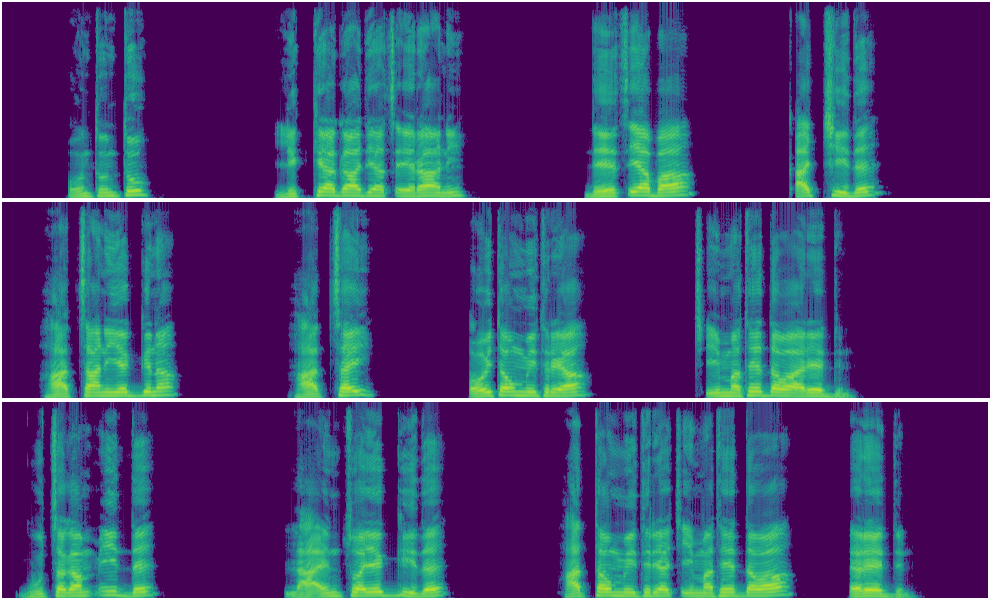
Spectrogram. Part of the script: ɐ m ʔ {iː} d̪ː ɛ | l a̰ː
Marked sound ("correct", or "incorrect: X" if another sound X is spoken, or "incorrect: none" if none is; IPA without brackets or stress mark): correct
